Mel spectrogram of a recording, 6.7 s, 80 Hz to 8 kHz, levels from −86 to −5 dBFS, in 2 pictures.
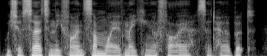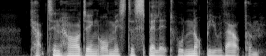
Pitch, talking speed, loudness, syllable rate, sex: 100 Hz, 200 wpm, -22 LUFS, 5.0 syllables/s, male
